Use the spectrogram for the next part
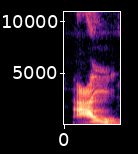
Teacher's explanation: Au itu berarti huruf ain berharokat dhammah. Ain itu secara makhraj tempatnya di tengah-tengah tenggorokan ya. Jadi bukan di hidung. Ini yang kesalahannya ketika membaca ain itu di hidung gitu.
